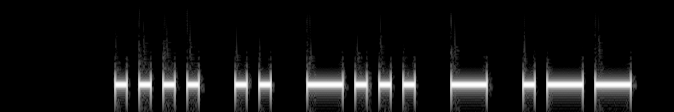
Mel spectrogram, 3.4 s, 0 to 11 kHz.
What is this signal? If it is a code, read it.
Morse code, heard as a keyed tone, about 21 wpm, 700 Hz. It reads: HIBTW
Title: Five Challenging Letter-Number Combinations 20wpm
